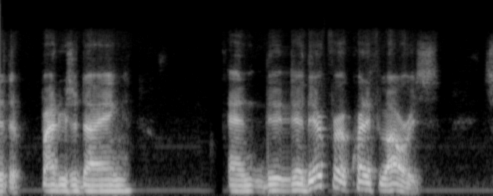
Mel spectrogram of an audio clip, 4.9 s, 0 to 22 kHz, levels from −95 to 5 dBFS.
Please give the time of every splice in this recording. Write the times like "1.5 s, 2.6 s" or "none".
none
